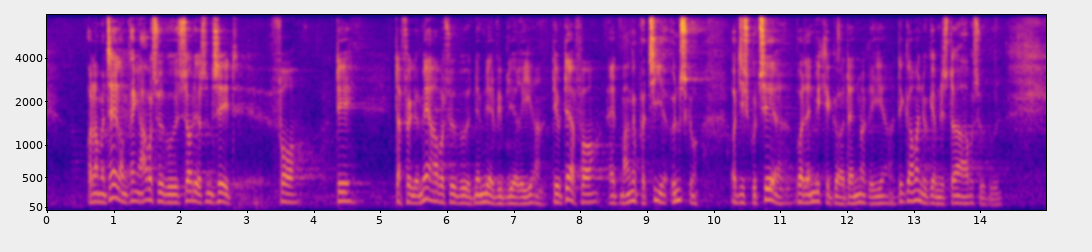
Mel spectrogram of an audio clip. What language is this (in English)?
Danish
